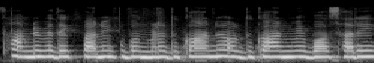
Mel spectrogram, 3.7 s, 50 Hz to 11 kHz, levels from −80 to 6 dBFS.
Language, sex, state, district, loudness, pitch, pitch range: Hindi, female, Bihar, Patna, -13 LUFS, 290 Hz, 285-295 Hz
